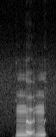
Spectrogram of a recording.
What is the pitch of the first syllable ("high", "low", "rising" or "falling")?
low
